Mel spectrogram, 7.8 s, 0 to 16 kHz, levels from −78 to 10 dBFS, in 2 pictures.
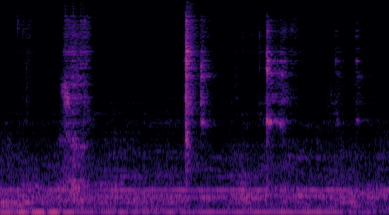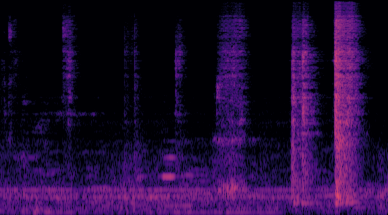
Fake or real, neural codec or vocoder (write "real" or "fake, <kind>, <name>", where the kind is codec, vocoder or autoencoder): fake, codec, SNAC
